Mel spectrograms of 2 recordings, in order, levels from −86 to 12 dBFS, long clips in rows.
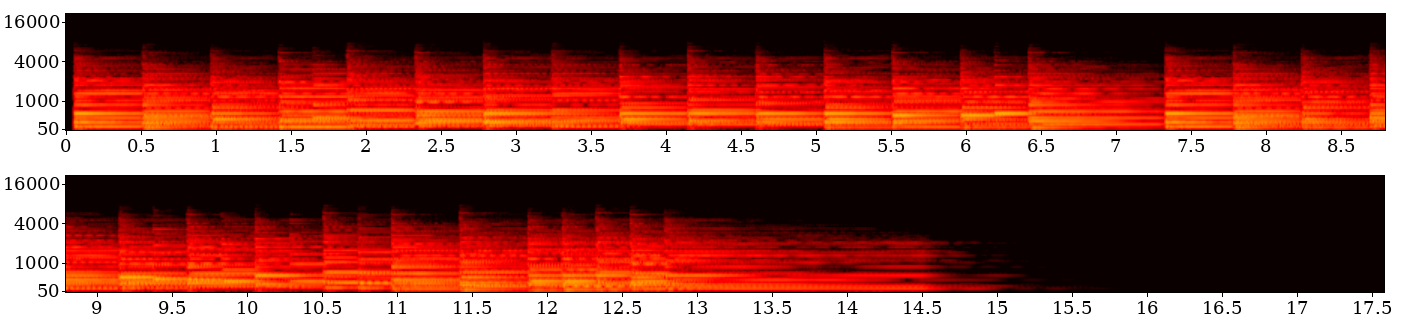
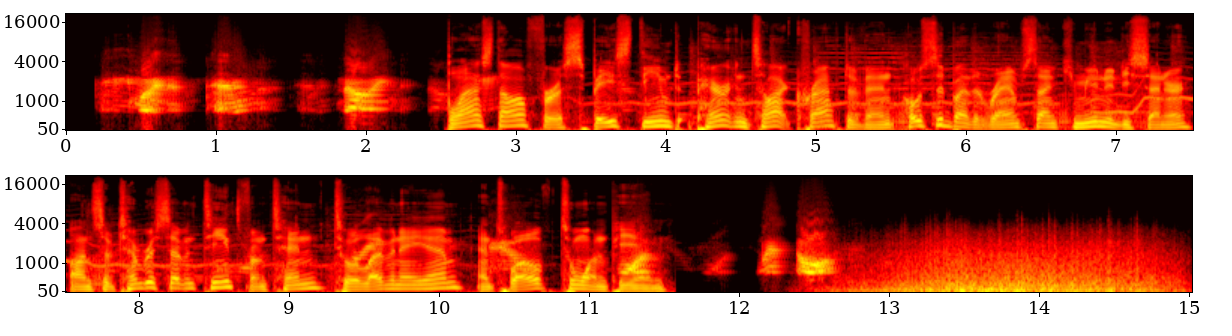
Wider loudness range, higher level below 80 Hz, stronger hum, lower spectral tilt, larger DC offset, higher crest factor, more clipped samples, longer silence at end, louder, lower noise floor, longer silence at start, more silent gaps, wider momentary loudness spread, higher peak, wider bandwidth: first, 7 LU vs 1 LU; second, -66 dBFS vs -32 dBFS; neither; first, -8 dB/octave vs -5.5 dB/octave; neither; about the same, 14 dB vs 16 dB; neither; first, 2.95 s vs 0.05 s; second, -31 LUFS vs -22 LUFS; first, -89 dBFS vs -51 dBFS; second, 0.05 s vs 0.25 s; neither; about the same, 9 LU vs 8 LU; second, -18 dBFS vs -6 dBFS; second, 7.8 kHz vs over 20 kHz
